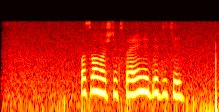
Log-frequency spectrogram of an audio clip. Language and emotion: Russian, neutral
